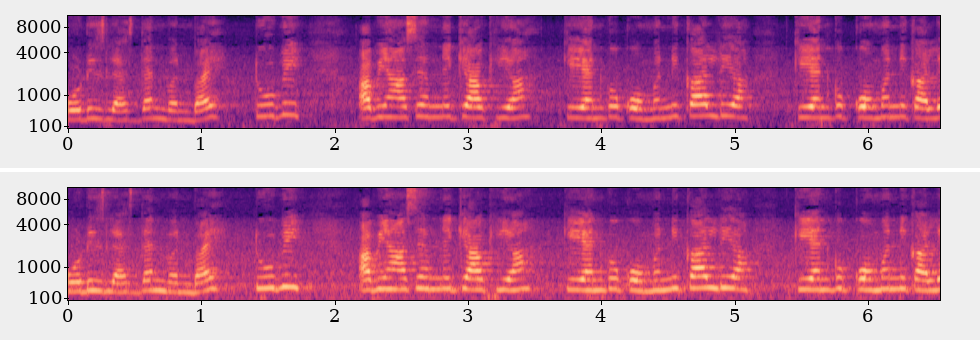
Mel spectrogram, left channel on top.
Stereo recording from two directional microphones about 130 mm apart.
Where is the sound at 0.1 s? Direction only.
45° left (ahead or behind).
